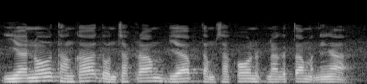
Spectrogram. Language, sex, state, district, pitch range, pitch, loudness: Garo, male, Meghalaya, West Garo Hills, 120-145 Hz, 135 Hz, -15 LUFS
